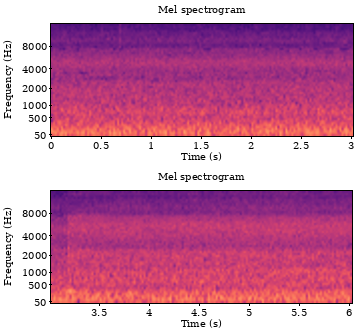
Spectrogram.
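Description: Steady rush of muddy floodwater from a rain-swollen creek in flash flood. The rushing turns brighter and hissier about three seconds in.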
